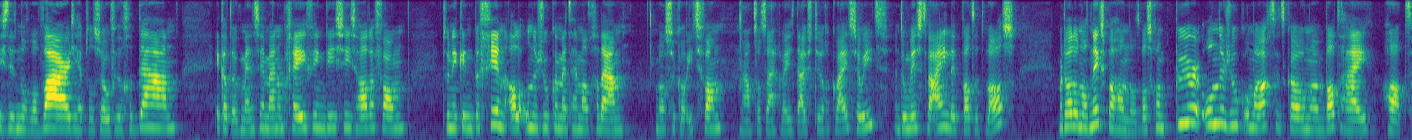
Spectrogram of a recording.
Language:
Dutch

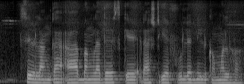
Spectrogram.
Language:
Bhojpuri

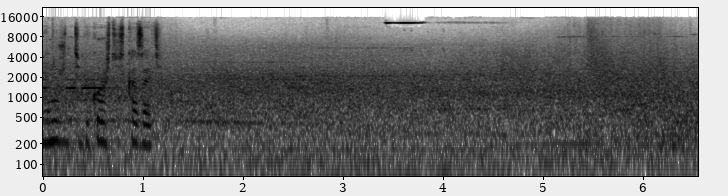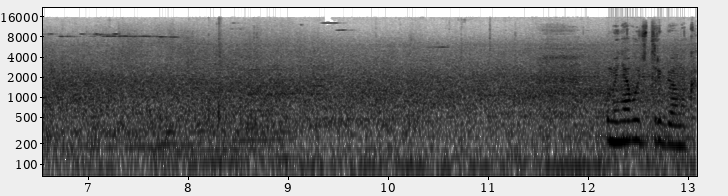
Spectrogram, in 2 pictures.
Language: Russian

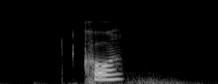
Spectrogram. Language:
Swedish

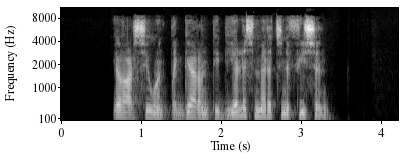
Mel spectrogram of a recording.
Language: Kabyle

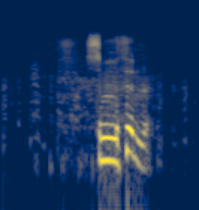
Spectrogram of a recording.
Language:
Kabyle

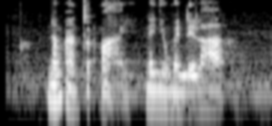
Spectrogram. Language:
Thai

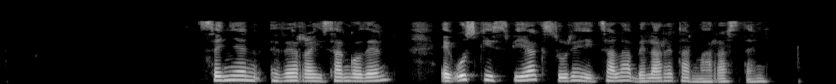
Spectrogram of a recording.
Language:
Basque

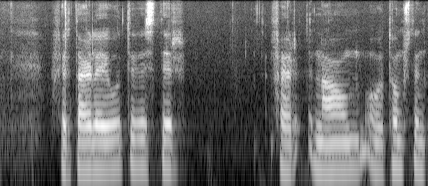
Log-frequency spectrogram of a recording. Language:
Icelandic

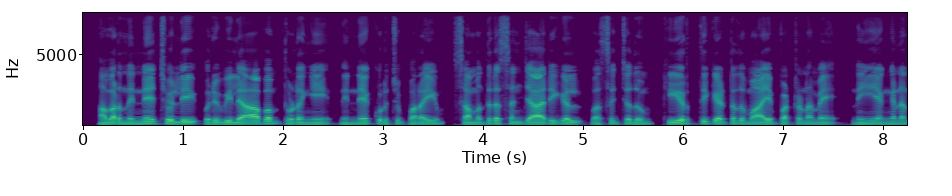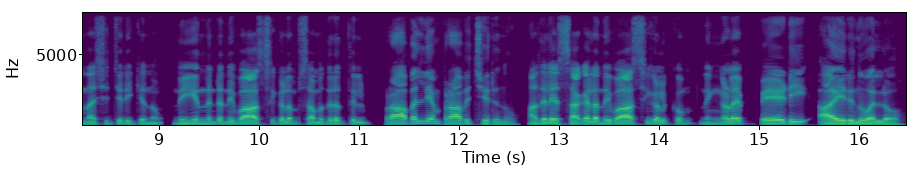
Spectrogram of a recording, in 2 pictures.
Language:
Malayalam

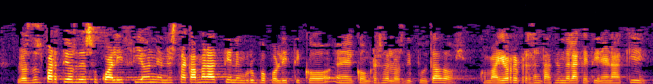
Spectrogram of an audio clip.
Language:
Spanish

